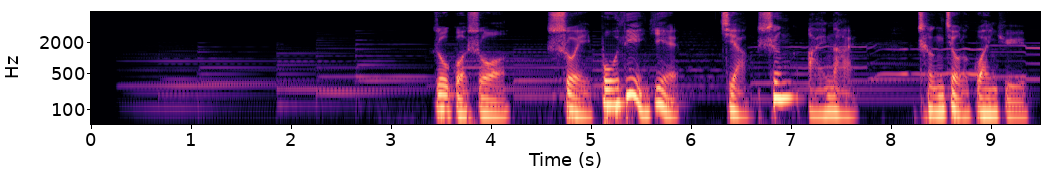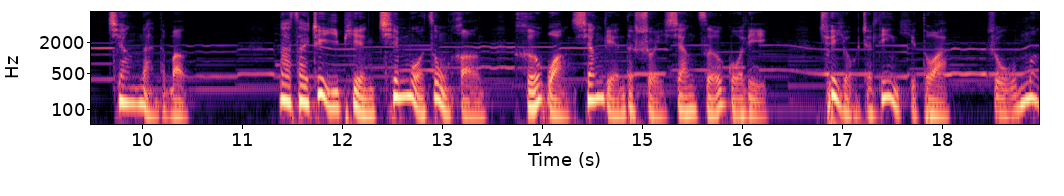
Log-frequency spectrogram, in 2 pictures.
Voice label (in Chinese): 男 专题 讲述风格; 常州春秋乐园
